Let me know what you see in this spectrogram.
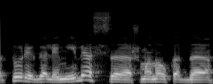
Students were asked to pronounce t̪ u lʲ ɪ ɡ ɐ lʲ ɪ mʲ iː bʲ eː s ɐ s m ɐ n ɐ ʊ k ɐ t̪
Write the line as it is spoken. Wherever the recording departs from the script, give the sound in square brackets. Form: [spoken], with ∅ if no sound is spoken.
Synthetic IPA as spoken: t̪ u [ɾʲ] ɪ ɡ ɐ lʲ ɪ mʲ iː bʲ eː s ɐ [ʃ] m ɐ n ɐ ʊ k ɐ t̪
